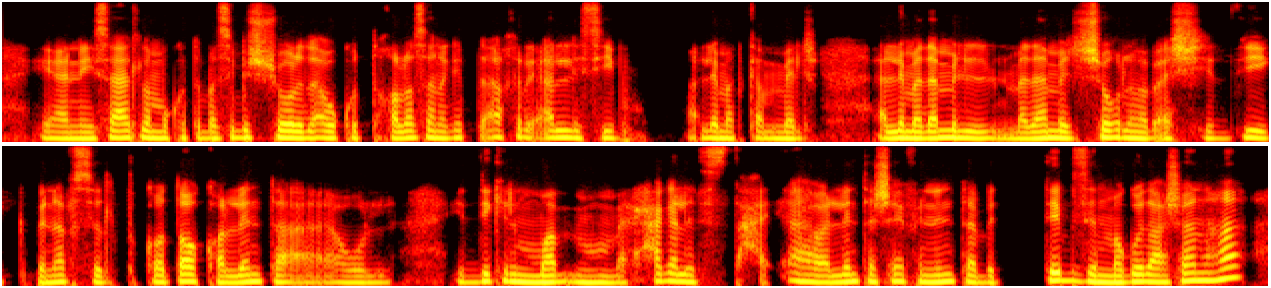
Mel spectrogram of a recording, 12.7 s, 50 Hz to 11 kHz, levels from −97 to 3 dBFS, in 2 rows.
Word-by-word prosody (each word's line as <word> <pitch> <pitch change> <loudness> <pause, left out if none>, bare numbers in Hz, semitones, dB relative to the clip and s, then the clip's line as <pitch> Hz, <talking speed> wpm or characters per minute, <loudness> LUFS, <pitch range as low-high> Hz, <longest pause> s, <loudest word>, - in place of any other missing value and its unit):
يعني 145 -2 0
ساعة 160 +1 +2
لمّا 155 -2 +2
كنت 155 -1 -7
باسيب 150 +2 -2
الشغل 160 -1 +3
ده 155 - 0
أو 155 - +2
كنت 155 0 -8
خلاص 160 +2 -1
أنا 155 -2 +1
جبت 160 - -6
أخري، 175 -1 -4
قال 160 +1 0
لي: 165 -1 +2
"سيبه" 155 0 -5 0.3
قال 170 - -8
لي: 155 - +1
"ما 150 - +1
تكمّلش" 145 -1 -3 0.3
قال 145 - 0
لي: 155 - +5
"ما 150 - +5
دام 150 +2 +4
ال 150 -2 0
ما 140 - 0
دام 155 +2 +4
الشغل 160 +2 +3
ما 150 - +3
بقاش 140 +4 0
يدّيك 150 +1 -2
بنفْس 155 +2 -1
الك 150 - -4 0.3
طاقة 165 -3 +2
اللي 145 +2 +2
أنت 165 -1 0
أو 150 -1 -4
ال 145 +1 -8 0.3
يدّيك 160 +3 -1
الم 150 -2 +2
الحاجة 175 +6 -2
اللي 165 -2 +2
تستحقها، 165 +2 -4
والّا 150 +1 +2
أنت 170 0 0
شايف 170 0 +1
أنت 160 +1 +1 0.4
بتبذل 180 -4 +3
مجهود 155 +2 +3
عشانها 185 +9 +3
155 Hz, 235 wpm, -23 LUFS, 150-165 Hz, 0.4 s, لي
